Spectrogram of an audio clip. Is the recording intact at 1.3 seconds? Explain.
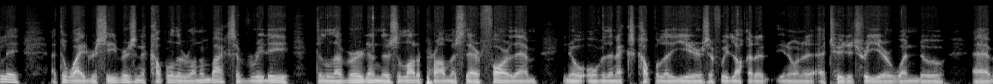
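No. At 1.3 seconds, as throughout the whole clip, the speech carries sample clock jitter. The converter's clock wanders by around 10 microseconds, so each sample lands a little early or late, and the error scales with how steeply the waveform is changing. That yields a grainy hiss riding roughly 25 dB below the speech, strongest on loud and sibilant sounds. Unlike a steady noise floor, it disappears completely in the pauses.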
